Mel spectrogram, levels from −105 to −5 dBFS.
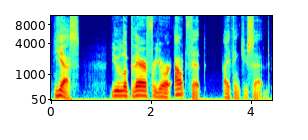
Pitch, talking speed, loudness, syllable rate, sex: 120 Hz, 150 wpm, -18 LUFS, 4.3 syllables/s, male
